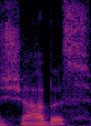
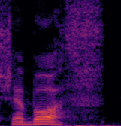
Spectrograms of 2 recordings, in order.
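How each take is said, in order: First: The word ends with an S sound. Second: The word ends with a TH sound. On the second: "in a Yemenite accent"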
